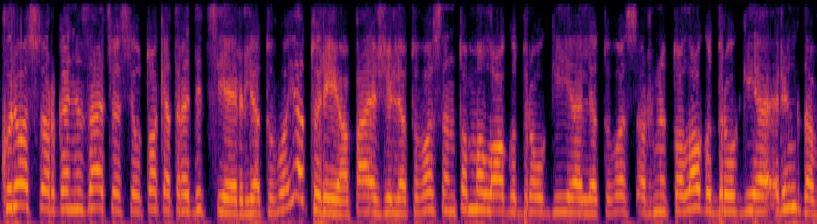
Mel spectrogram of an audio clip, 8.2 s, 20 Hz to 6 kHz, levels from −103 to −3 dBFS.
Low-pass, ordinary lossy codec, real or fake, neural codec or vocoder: 5.4 kHz; Opus, 32 kbps; real; none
